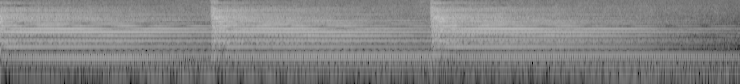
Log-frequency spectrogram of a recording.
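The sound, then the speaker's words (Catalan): A village church bell rings with a sustained, humming metallic tone. Two fresh strikes renew the ringing partway through, with no voices. “Chino Chano va arribar fins un altre poble i també tocaven la campanada de l'església”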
